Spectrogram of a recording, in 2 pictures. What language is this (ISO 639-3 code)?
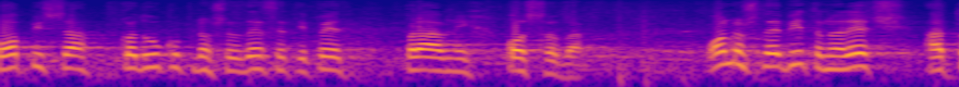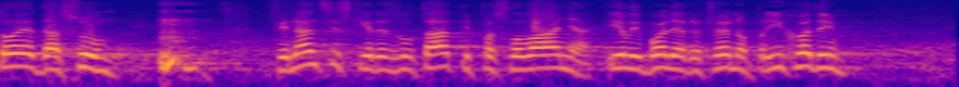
hrv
